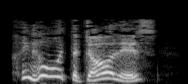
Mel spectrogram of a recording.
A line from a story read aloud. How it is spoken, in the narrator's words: replied Sean, laughing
